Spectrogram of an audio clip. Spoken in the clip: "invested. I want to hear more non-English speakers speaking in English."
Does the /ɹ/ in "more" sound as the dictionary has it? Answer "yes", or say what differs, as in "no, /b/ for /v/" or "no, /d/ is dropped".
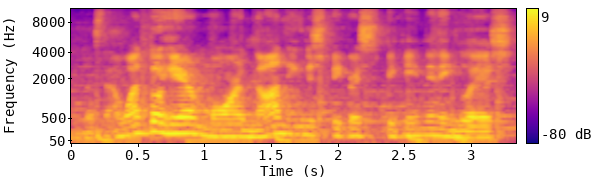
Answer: yes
